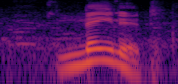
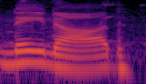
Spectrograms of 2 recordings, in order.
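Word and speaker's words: Nenad: New pronunciation, we've been told by Mr. Kristich himself. Naned. Not Nanad, not Nanad. Say it quickly. Naned, like Noonan.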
